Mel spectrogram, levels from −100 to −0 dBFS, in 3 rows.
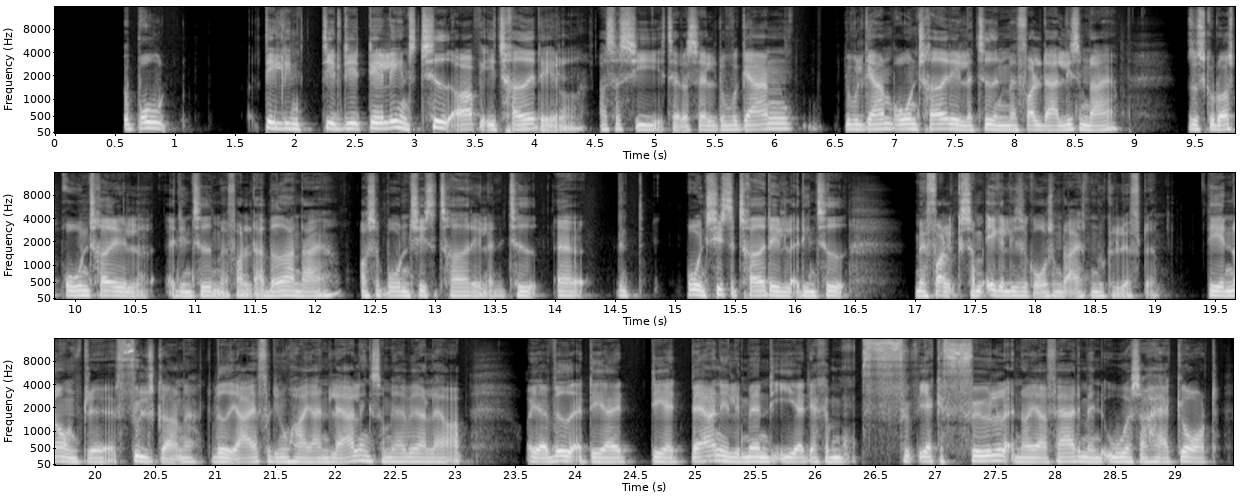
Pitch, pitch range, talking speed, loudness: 125 Hz, 115-130 Hz, 260 wpm, -16 LUFS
